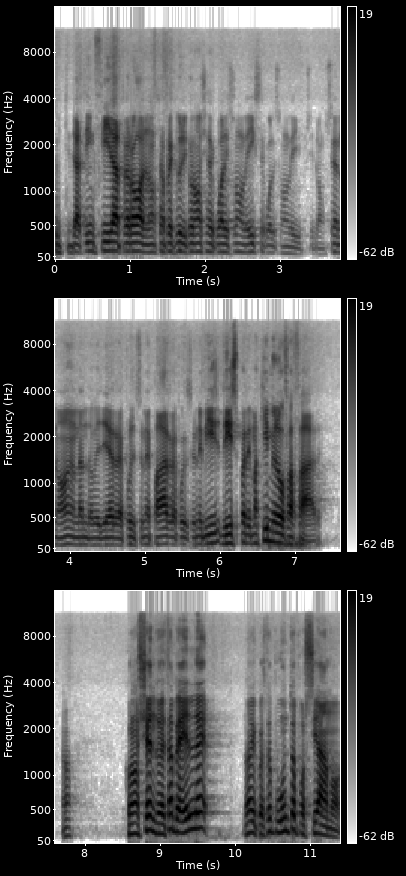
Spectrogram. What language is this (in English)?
Italian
